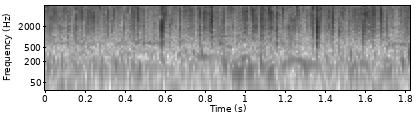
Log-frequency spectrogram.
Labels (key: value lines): label: biophony, cascading saw
recorder: SoundTrap 600 or HydroMoth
